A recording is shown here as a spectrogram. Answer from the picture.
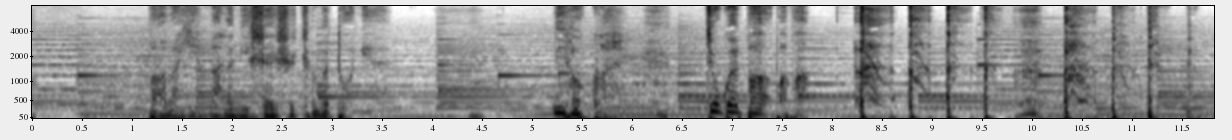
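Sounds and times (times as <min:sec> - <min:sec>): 
speech: 0:01.4 - 0:03.5, 0:05.2 - 0:06.0, 0:06.8 - 0:07.8
coughing fit: 0:08.1 - 0:11.7.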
